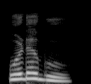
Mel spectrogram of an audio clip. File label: "ಓಡಿಕೆ", Kannada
